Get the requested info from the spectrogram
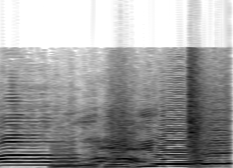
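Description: Bihu vocals without drumming: a held sung note that breaks off about half a second in, followed by a voice sliding upward in pitch.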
